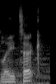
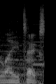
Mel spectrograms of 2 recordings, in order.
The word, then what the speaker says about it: LaTeX: used to generate PDF actually pronounced latch no it's definitely an X there that's definitely an X if they want to pronounce slatch they put a k or maybe a c at a push but no that's that's definitely an X so I'm I'm calling it latex still and if that offends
